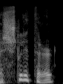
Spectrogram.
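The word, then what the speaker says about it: sliotar: this ball called a schlitter that's s-l-i-o-t-a-r so it's not spelled the way it's pronounced you his ears into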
